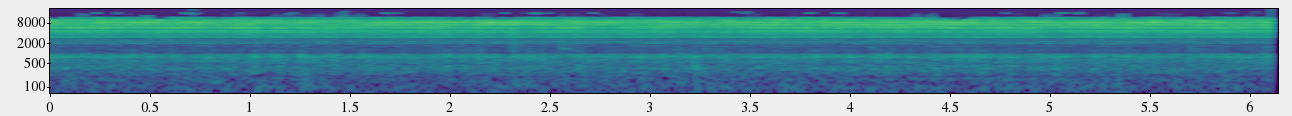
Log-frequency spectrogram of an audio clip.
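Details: Vintage Coleman lantern being repaired/restored (1952 252 or 1950 242C), gas leak fixed, fitted with a junky size 21 mantle (owner thinks an 11 was needed); loud steady rushing fuel hiss with roaring edge, fireballing unusually long: lantern flaring, cause suspected.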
